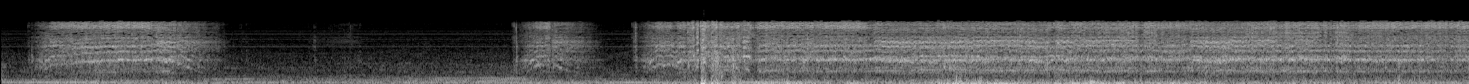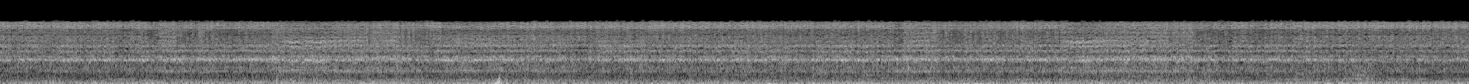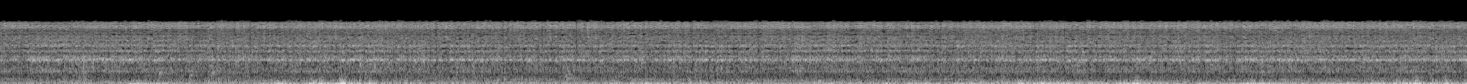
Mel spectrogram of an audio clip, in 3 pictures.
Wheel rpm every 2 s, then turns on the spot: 90, 10, 20, 110, 160, 160, 160, 160, 160, 160, 160, 160, 160, 160, 160, 160, 160, 160, 160, 160, 160, 160.
2-4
